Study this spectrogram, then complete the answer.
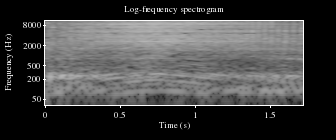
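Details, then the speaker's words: Minsk X250 enduro single with used cylinder and new aftermarket piston, rings and pin: quiet at idle but sharp metallic clatter from the top end when revving, growing with throttle; owner suspects the Chinese piston parts, not confirmed. "металлический такой вот спяк какой-то вот хер пойми именно сверху он идет такого быть не должно"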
